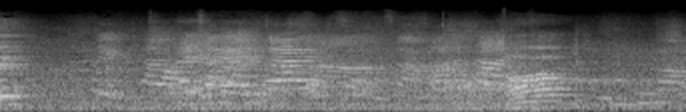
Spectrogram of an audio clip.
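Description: A class of young schoolchildren's voices, several children speaking at once in a classroom.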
